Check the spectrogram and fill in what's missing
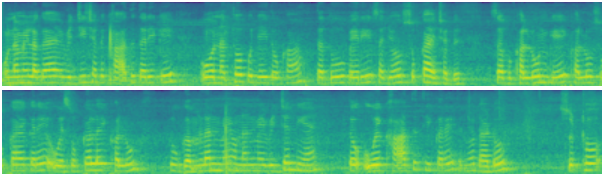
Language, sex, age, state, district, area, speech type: Sindhi, female, 45-60, Gujarat, Kutch, urban, spontaneous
